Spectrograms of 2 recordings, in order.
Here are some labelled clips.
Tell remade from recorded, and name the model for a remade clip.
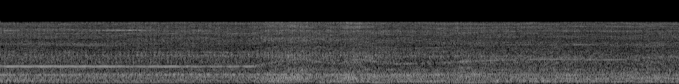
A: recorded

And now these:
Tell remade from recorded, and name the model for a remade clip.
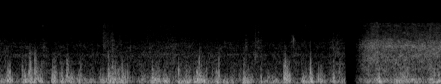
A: recorded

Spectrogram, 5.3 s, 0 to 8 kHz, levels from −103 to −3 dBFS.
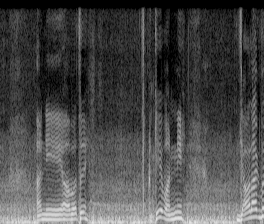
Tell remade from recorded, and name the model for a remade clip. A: recorded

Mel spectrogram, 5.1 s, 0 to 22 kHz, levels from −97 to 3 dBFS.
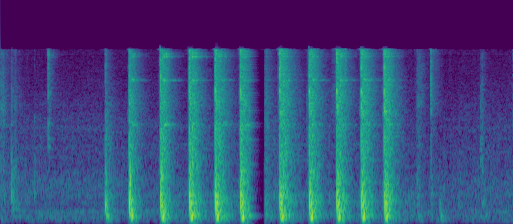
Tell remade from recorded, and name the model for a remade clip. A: recorded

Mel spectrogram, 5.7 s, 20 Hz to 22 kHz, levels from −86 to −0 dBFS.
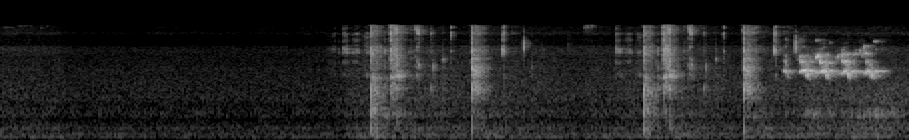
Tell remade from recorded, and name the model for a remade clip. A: recorded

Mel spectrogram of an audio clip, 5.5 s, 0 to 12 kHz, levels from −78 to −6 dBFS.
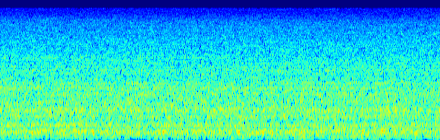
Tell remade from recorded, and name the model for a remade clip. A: recorded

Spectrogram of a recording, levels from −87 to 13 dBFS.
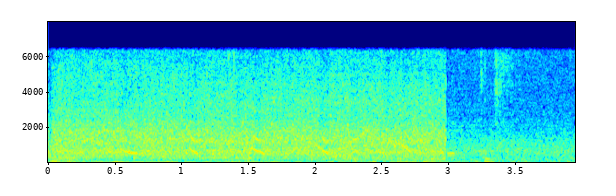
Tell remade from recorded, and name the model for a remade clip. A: recorded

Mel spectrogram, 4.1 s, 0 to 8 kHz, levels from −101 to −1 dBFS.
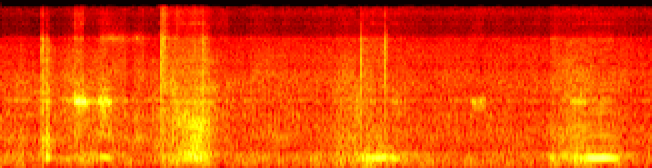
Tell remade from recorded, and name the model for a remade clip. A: remade, codec, ZipCodec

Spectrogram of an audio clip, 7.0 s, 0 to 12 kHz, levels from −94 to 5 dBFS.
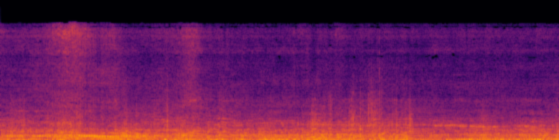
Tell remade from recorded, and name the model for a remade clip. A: remade, codec, SNAC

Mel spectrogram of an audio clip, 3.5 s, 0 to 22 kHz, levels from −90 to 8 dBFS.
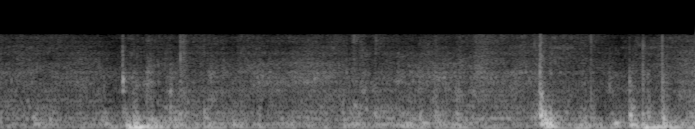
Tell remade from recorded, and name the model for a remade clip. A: remade, codec, HILCodec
